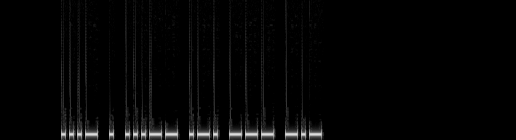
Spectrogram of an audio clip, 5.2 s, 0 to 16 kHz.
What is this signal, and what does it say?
Morse code, heard as a keyed tone, about 30 wpm, 700 Hz. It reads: VE3ROK
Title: DXCC-100 Call Signs - 6 Characters - Repeated 2x - 30wpm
